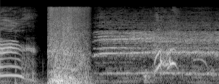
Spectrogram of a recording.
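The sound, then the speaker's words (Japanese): A carriage horse whinnies in a high, quavering burst as the carriage arrives, then a loud rough rush of noise cuts in for half a second, followed by another shorter, wavering neigh over a steady background hum. “お父様の馬車がほら早速お出ました”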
